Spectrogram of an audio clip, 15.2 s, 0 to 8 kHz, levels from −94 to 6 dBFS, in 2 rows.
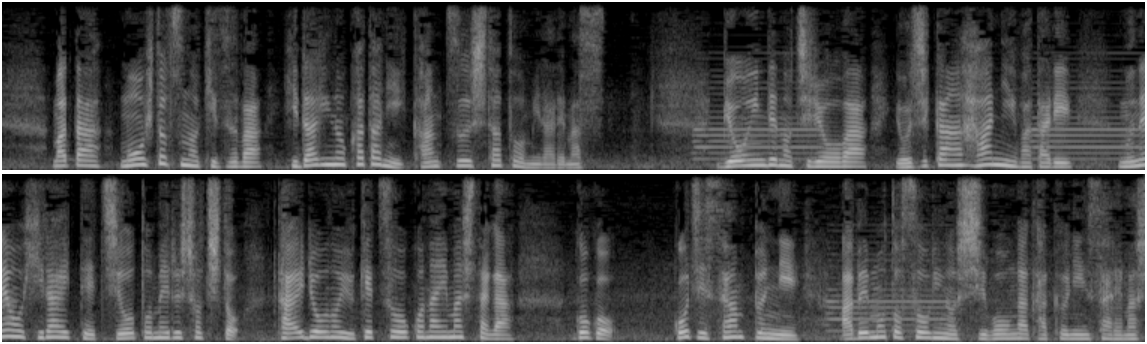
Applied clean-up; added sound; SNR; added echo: none; Wind instrument, woodwind instrument; 16 dB; none.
